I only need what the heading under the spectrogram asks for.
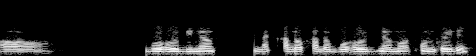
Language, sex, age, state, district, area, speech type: Assamese, male, 45-60, Assam, Golaghat, urban, conversation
